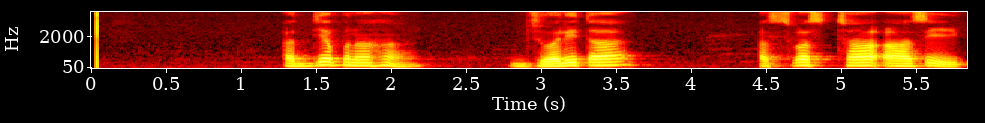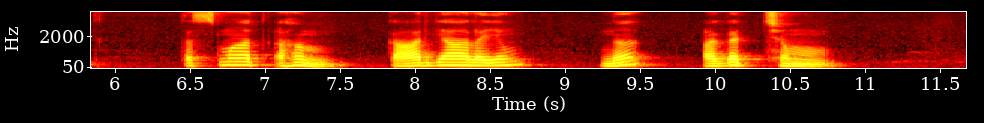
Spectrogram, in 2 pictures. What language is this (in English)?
Sanskrit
